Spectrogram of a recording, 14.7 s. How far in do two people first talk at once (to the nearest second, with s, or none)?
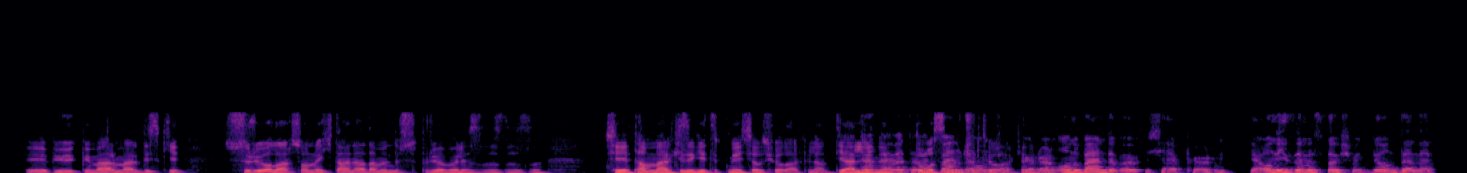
9 s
